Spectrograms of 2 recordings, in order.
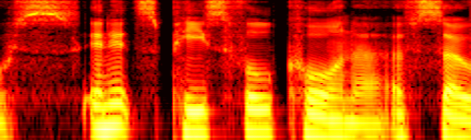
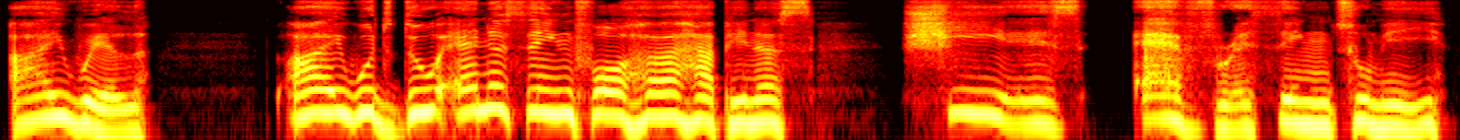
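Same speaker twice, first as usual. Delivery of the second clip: put-on higher, earnest old doctor; devoted old father; 7 semitones higher than usual. A narrator's reading. Doctor vows for daughter.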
